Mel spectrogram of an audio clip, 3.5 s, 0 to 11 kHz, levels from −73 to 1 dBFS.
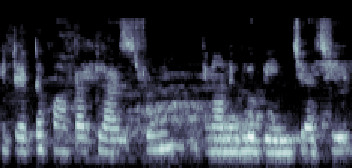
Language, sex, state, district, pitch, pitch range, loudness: Bengali, female, West Bengal, Kolkata, 245 Hz, 235-255 Hz, -17 LUFS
